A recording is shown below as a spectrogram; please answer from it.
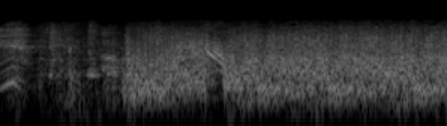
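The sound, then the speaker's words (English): A single loud gunshot during a lamp-lit nighttime standoff, cracking in sharply after a brief voice. It leaves a long, heavy roaring tail that holds at full loudness to the end. “No more! Don't shoot again! Just stand easy, mister. You shot him.”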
